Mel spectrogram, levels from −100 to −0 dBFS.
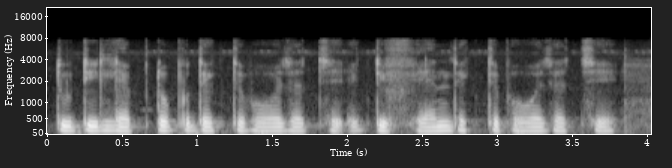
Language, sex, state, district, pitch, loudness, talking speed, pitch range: Bengali, male, Assam, Hailakandi, 130 Hz, -18 LUFS, 150 wpm, 125-140 Hz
